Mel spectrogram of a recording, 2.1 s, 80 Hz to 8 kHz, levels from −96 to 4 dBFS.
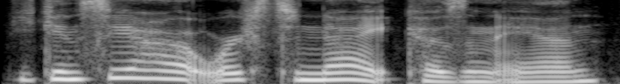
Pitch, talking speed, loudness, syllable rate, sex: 220 Hz, 290 wpm, -15 LUFS, 5.6 syllables/s, female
